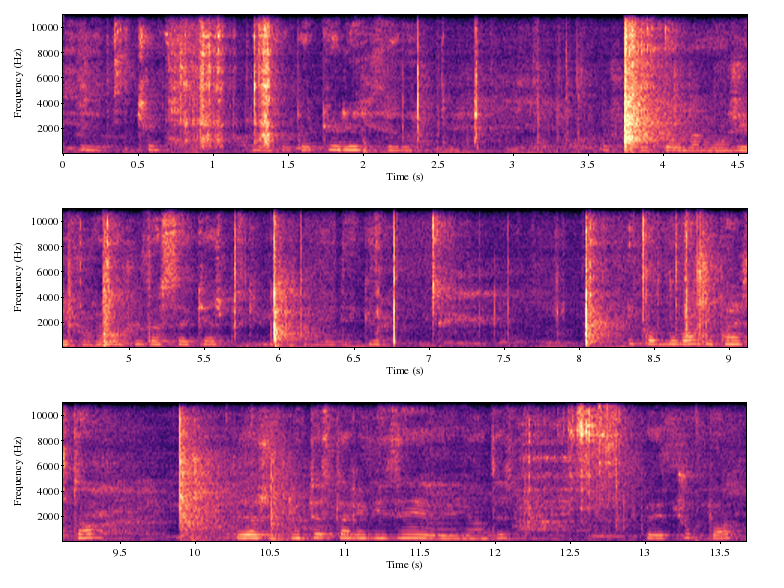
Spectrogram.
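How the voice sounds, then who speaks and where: Rambling hoarse woman vlogger, high voice, roomy noisy home recording. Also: flat delivery, fairly quick, pauses often. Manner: rambling, chatty, slangy. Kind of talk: casual vlog chat.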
